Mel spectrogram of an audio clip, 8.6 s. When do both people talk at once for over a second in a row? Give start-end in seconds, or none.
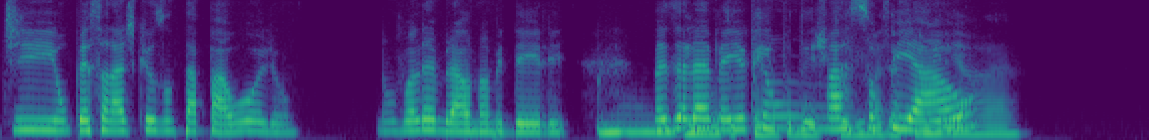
4.9-7.4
